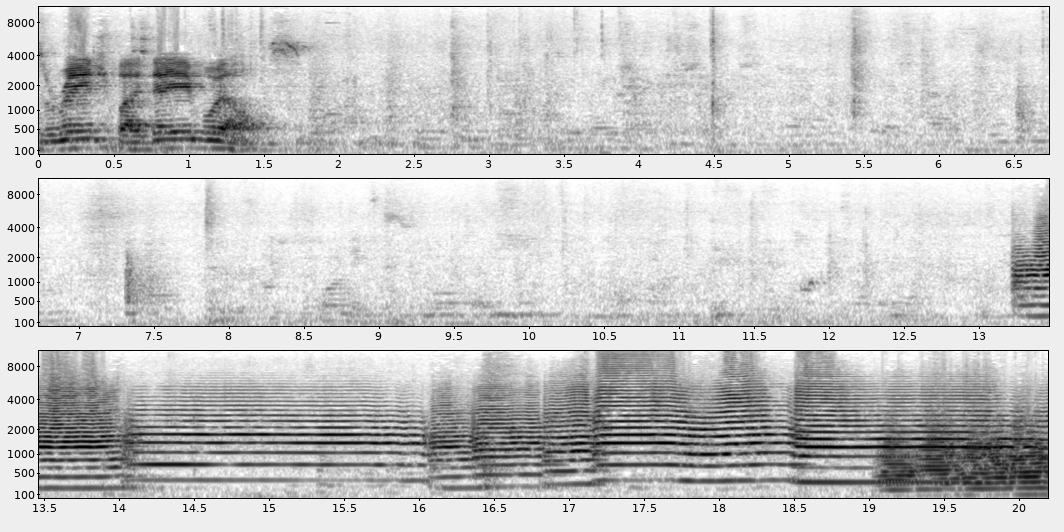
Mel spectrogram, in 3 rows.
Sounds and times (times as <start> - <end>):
Speech: 0.0 - 7.0, 7.8 - 12.8.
